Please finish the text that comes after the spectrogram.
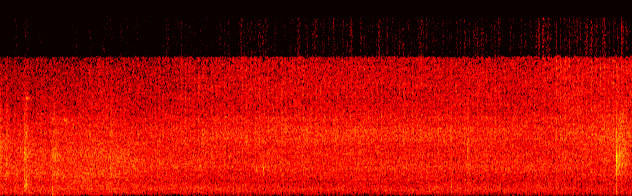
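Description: An older model train locomotive with one driven bogie runs on track, giving a faint, continuous rolling rumble with occasional small clicks, distant and quiet with no talk.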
